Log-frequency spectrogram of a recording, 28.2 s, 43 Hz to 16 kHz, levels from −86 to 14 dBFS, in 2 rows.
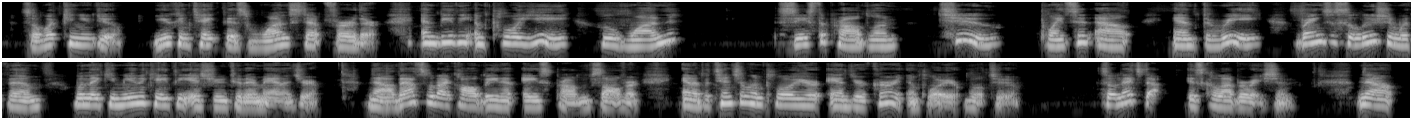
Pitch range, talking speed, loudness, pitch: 160-210 Hz, 140 wpm, -19 LUFS, 180 Hz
